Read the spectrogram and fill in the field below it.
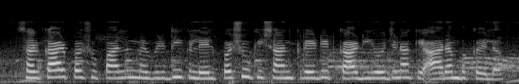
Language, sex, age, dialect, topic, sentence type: Maithili, male, 25-30, Southern/Standard, agriculture, statement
